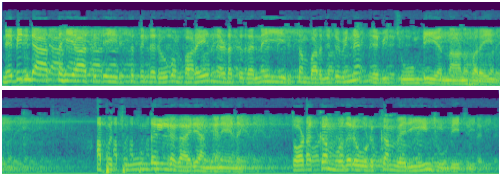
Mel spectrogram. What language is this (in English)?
Malayalam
